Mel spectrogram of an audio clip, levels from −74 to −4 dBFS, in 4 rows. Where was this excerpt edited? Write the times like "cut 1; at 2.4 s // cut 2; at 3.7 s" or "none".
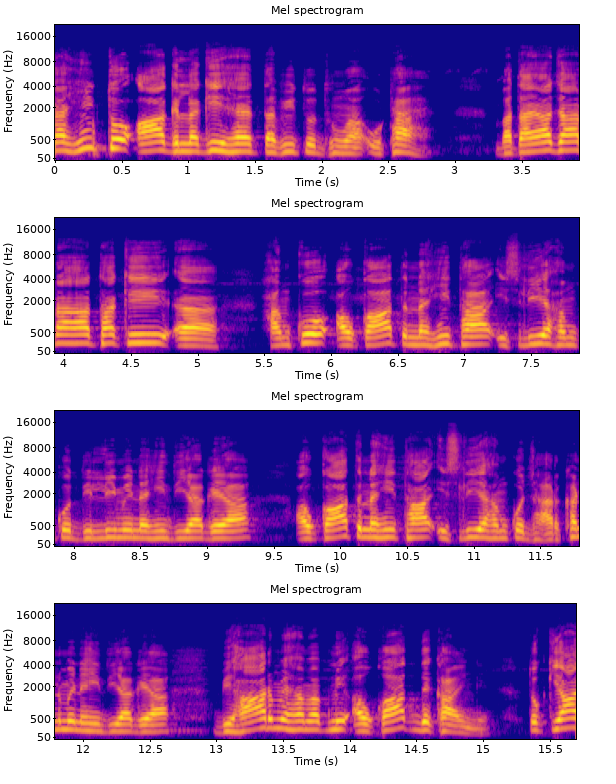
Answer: none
